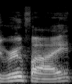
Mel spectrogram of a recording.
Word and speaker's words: Roffi: token on Merlin called I I I pronounced it rufy on accident in the pre-show he's like I was like no no it's it's roffi uh which obviously you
